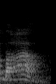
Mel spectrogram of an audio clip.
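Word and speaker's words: Bahá'u'lláh: Le H est aspiré. On n'a pas de H aspiré en français, sauf pour les haricots. C'est pas Baha. Baha. Baha. En plus, le U est mal transcrit.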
